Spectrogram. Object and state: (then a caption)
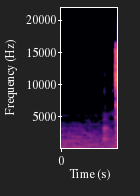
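Hard shrink-plastic charm. A hard, baked shrink-plastic charm, shaped like socks, mittens or a hat and colored with colored pencils, is dropped onto a surface. A faint tap is followed by a sharp, bright, glass-like click that dies away almost at once. The charm does not break because it is hard plastic.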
